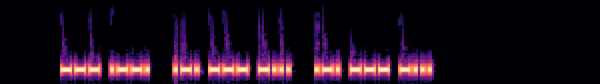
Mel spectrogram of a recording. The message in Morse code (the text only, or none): OP ROB ROB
